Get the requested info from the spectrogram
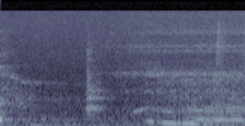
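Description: A sleeping dog snoring faintly, a low snore in the second half.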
